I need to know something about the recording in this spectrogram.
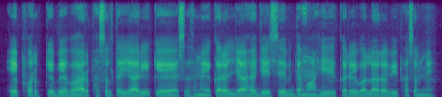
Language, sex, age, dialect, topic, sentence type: Magahi, male, 25-30, Southern, agriculture, statement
